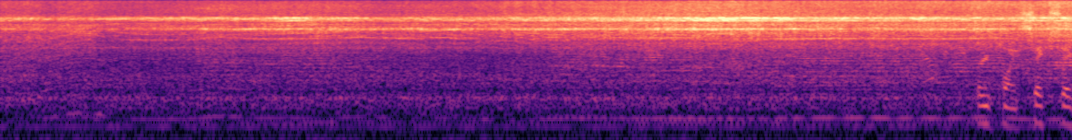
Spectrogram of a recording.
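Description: Quadcopter's electric motors and propellers humming steadily with several held tones, growing louder over the last few seconds as it flies back close overhead.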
